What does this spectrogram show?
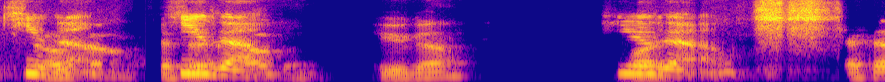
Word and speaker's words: Jugo: Jogo. It's more like Hugo, like with an H-ish. It's like Hugo.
